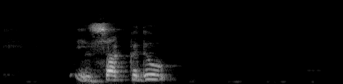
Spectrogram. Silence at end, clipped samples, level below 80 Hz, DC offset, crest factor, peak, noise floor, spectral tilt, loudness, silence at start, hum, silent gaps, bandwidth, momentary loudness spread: 1.75 s; under 0.1%; -74 dBFS; under 0.1%; 22 dB; -8 dBFS; -76 dBFS; -2.5 dB/octave; -25 LUFS; 0.75 s; none; none; 9 kHz; 20 LU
